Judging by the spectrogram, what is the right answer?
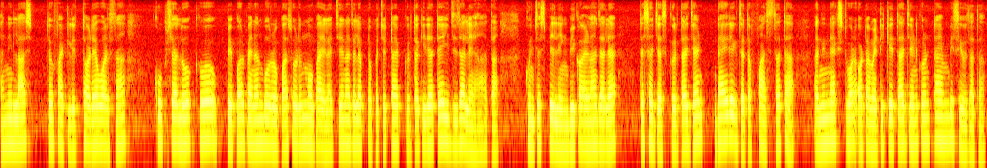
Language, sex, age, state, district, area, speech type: Goan Konkani, male, 18-30, Goa, Sanguem, rural, spontaneous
